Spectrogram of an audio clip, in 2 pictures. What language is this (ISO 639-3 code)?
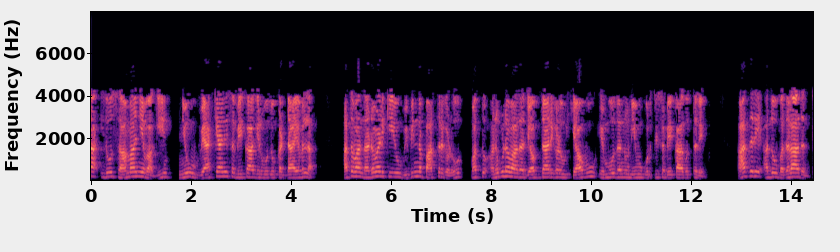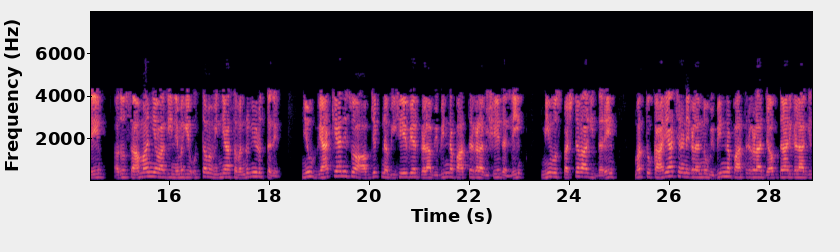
kan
